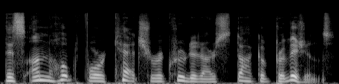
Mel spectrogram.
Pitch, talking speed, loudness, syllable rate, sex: 150 Hz, 160 wpm, -22 LUFS, 4.6 syllables/s, male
